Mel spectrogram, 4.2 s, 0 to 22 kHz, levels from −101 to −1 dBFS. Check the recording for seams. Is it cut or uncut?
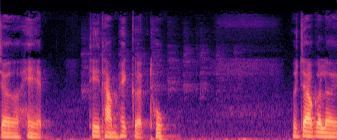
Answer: uncut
